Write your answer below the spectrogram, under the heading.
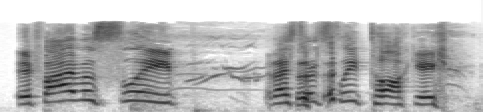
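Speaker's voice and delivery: full, high-pitched screaming. Asking a question after being told to scream it: screaming. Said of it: "could you please scream your question?".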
